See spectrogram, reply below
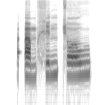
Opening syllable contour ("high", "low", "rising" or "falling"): low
